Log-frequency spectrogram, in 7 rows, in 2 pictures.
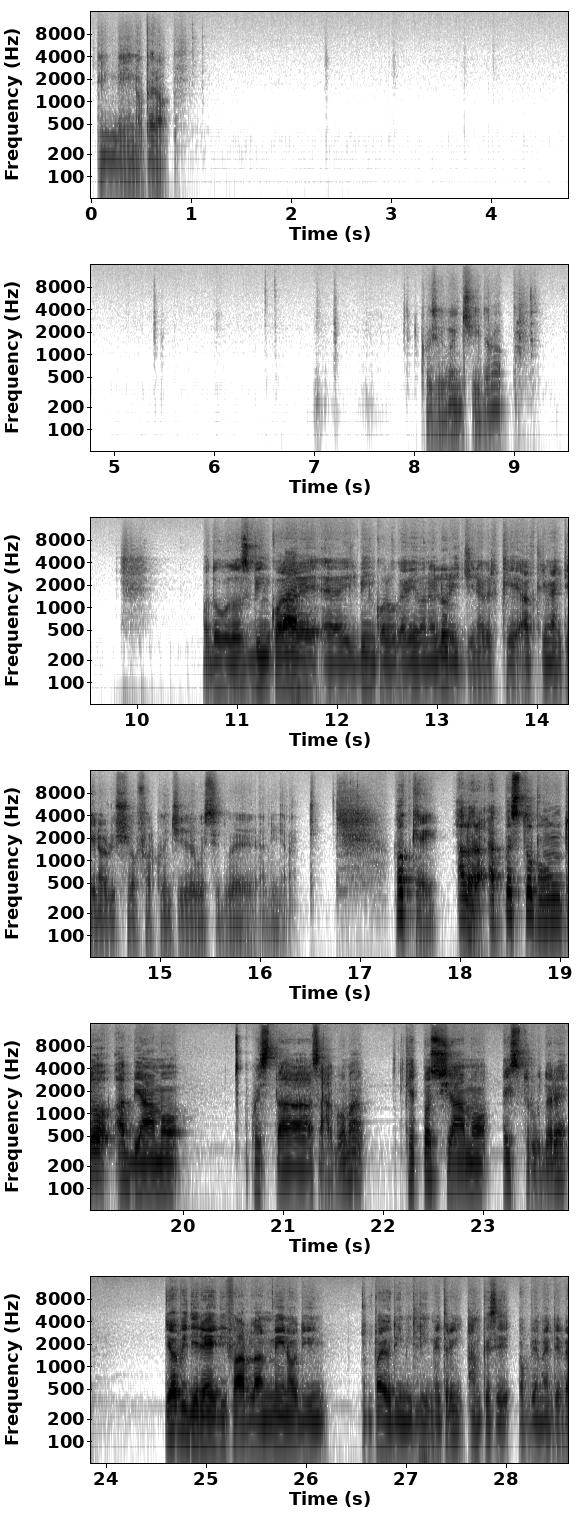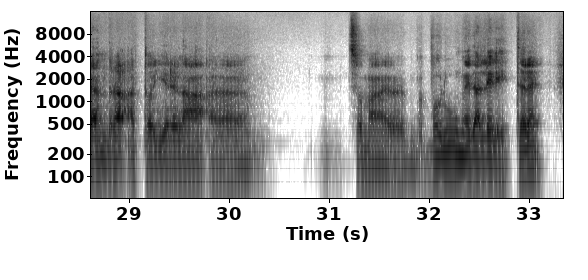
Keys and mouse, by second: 0.9 click, 6.4 click, 8.9 Escape, 10.0 middle click, 12.5 middle click, 16.8 click, 21.2 click, 23.1 e, 24.6 click, 26.5 KP_2.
